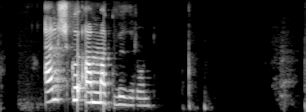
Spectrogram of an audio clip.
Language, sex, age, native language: Icelandic, female, 9, Icelandic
